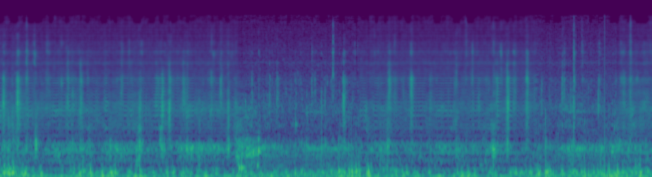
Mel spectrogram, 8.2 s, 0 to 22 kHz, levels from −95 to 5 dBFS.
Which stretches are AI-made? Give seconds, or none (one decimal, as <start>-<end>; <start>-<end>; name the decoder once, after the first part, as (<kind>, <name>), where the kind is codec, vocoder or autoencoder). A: 0.0-3.0 (vocoder, Vocos); 4.5-6.7; 7.7-8.2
